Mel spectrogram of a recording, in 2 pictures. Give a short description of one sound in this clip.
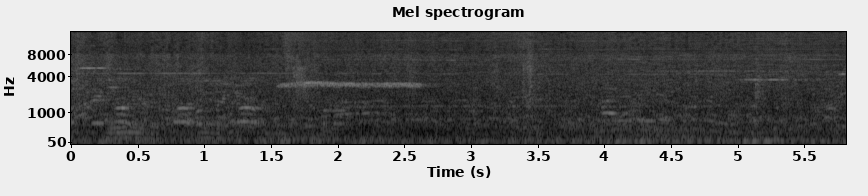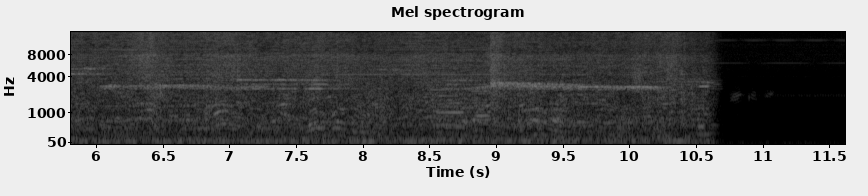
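A crowd of men talks and murmurs nearby.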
